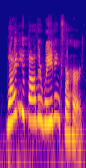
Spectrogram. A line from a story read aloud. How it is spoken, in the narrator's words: the waiter finally blurts out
